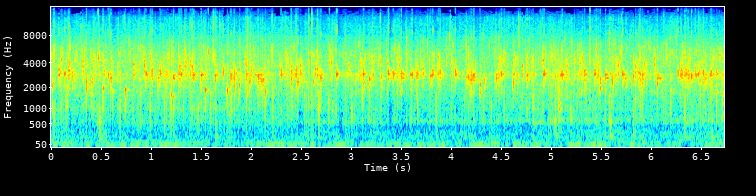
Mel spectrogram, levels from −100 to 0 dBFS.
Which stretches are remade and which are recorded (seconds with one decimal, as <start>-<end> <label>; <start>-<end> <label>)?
0.0-0.5 recorded; 0.5-1.1 remade; 1.1-6.7 recorded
